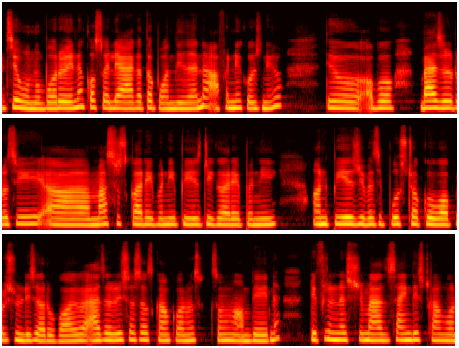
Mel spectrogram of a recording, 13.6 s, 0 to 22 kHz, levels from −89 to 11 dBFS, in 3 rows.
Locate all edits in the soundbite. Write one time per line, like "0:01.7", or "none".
none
